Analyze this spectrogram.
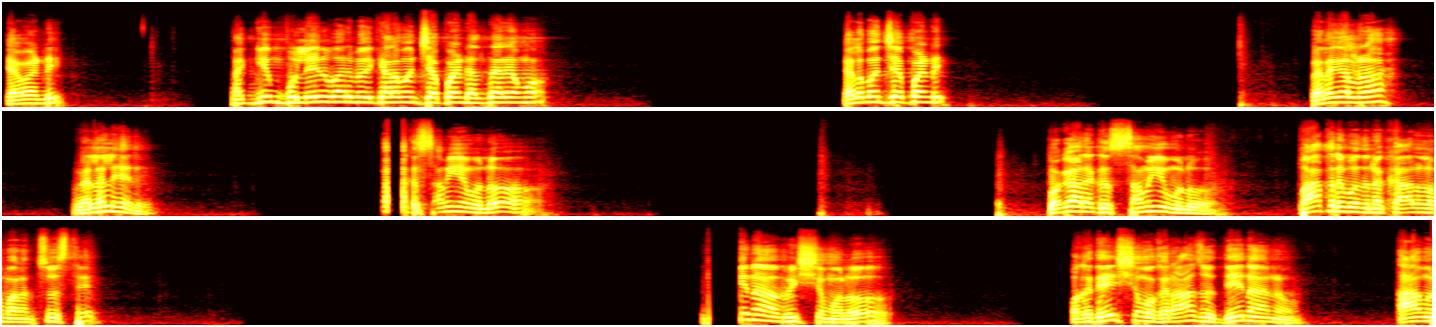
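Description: A man speaks with animation into a microphone, in short phrases broken by pauses.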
